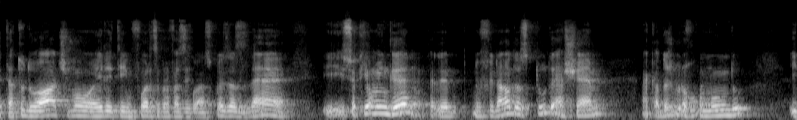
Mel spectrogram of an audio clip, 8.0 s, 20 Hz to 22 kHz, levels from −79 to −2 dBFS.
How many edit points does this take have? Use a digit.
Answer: 3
